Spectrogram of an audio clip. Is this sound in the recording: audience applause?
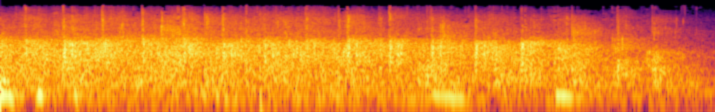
yes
